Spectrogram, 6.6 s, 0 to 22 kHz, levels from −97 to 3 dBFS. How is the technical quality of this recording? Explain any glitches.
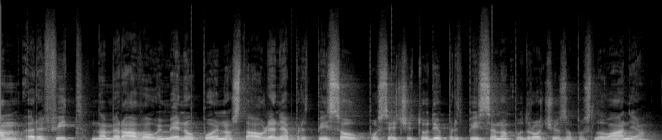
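The recording has a recurring glitch. Periodic USB or driver dropouts occur from 0.91 s to 5.92 s, once every 1.0 s: a blocked driver briefly silences the speech for about a millisecond each time, producing regular clicks. The waveform shows tiny flat gaps, and the spectrogram shows thin vertical broadband lines.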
